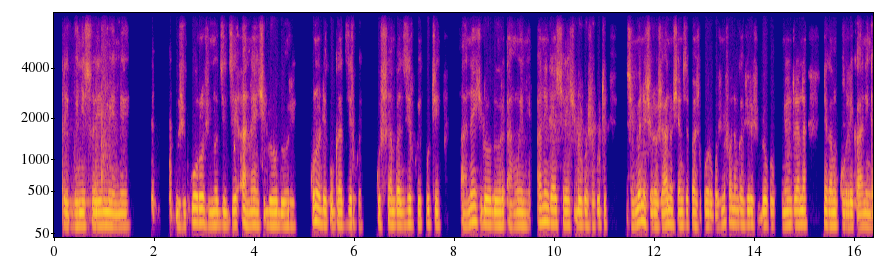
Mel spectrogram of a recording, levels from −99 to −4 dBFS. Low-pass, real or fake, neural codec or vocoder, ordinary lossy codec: 7.2 kHz; real; none; Opus, 16 kbps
